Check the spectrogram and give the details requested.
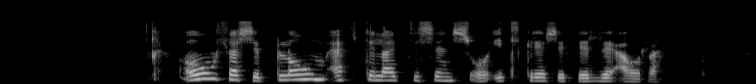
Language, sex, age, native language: Icelandic, female, 40-49, Icelandic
